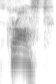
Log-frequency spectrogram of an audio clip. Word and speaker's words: crossed: I heard it as closed. Right. Closed is different from crossed. Right. Crossed. Crossed. Yeah. R. Yeah. Two Rs. Yeah. Yeah. Two Rs. Right. It's different. Two Rs. Crossed. So now let's read it again.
